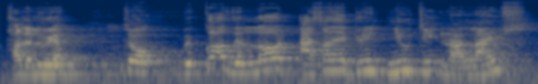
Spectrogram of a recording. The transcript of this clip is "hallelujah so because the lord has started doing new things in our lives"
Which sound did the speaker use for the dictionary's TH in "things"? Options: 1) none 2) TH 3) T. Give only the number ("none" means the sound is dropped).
3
